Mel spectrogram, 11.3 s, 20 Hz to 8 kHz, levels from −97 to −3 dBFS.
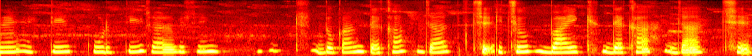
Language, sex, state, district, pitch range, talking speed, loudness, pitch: Bengali, female, West Bengal, Paschim Medinipur, 240-285 Hz, 75 wpm, -17 LUFS, 265 Hz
